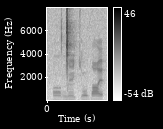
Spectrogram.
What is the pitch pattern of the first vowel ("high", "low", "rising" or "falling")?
low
